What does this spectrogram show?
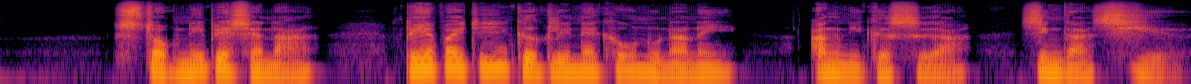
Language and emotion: Bodo, fearful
